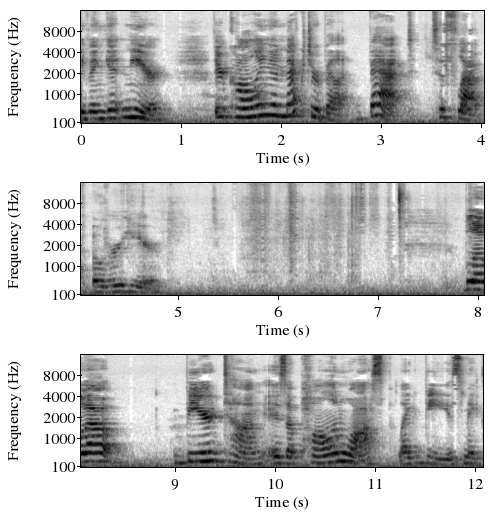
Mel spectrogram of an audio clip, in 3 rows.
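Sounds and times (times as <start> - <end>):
book pages being turned: 4.8 - 7.3.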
